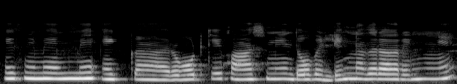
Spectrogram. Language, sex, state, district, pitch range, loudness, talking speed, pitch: Hindi, female, Madhya Pradesh, Bhopal, 230-260 Hz, -12 LUFS, 185 wpm, 245 Hz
